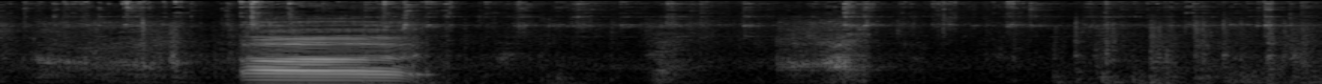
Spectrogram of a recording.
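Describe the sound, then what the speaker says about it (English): A YouTube recording of dogs fighting, played from a soundboard: one loud, strained canine yelp or whine stands out, then fainter growls and snarls follow under a talking voice. "I'm playing YouTube dogs fighting."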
